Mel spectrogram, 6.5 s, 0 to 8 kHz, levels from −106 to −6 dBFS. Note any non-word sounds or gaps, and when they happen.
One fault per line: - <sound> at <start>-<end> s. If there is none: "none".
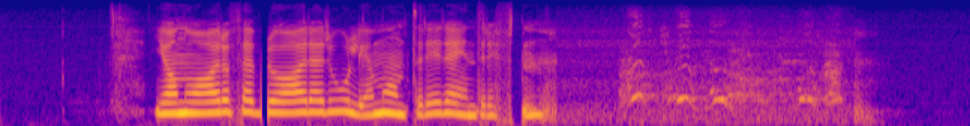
- dropout at 1.7-1.8 s
- bark at 4.1-5.7 s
